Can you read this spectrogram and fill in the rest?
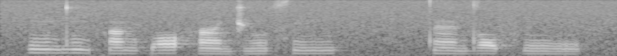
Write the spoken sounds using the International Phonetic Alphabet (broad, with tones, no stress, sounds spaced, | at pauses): ũ˦ d ũ˦˨ k ã˨˦ ɡ͡b ɔ˧ h ã˨ d͡ʒ ũ˨ s ĩ˧ | t ɛ̃˨ d ɔ˨ f ũ˨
